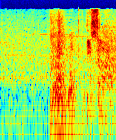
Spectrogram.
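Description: A body slams onto a wrestling mat with a heavy thud.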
